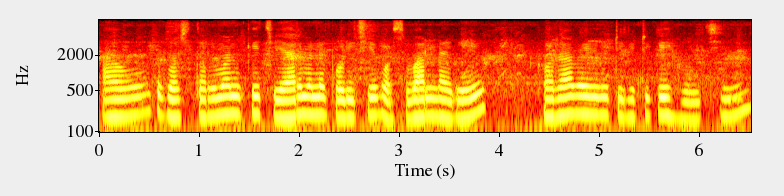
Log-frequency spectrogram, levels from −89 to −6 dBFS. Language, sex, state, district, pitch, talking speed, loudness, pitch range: Odia, female, Odisha, Sambalpur, 180 Hz, 130 wpm, -19 LUFS, 175-195 Hz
